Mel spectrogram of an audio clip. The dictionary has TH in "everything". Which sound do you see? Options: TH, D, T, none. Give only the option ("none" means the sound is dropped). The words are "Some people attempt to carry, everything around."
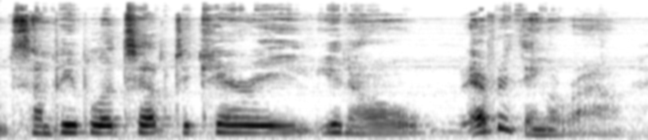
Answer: TH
